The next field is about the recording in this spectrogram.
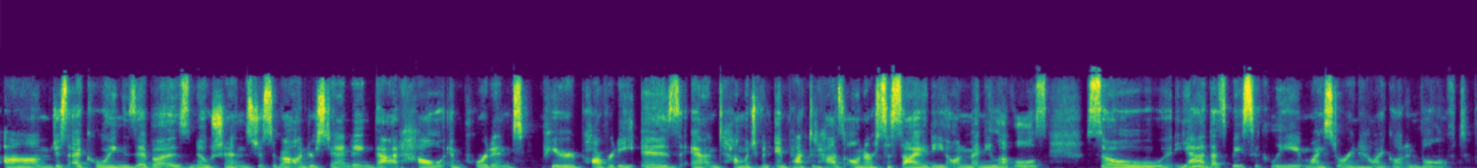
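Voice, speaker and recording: A woman's voice: mid-range voice, monotone, moderate pace, vocal fry. A woman being interviewed over a video call, speaking earnestly with frequent "um"s. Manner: earnest, filler-heavy. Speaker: associate director of a nonprofit. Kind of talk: interview guest.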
